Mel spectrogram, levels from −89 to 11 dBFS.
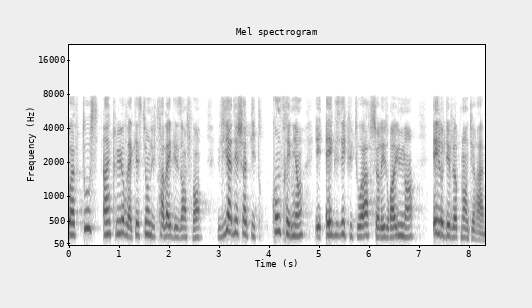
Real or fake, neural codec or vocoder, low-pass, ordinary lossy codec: fake; codec, 16 kHz, 2 kbps, FunCodec, trained on Chinese and English, 25 frames a second; none; none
